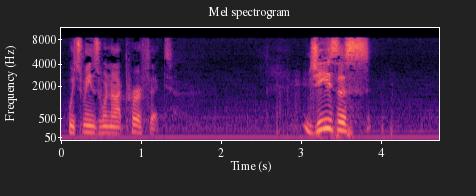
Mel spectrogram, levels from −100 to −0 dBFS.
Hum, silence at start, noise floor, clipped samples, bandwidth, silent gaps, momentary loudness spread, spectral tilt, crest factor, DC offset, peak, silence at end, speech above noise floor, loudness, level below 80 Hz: 60 Hz at -55 dBFS; 0.1 s; -56 dBFS; under 0.1%; 8.8 kHz; none; 22 LU; -2 dB/octave; 20 dB; under 0.1%; -10 dBFS; 0.85 s; 29 dB; -24 LUFS; -56 dBFS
